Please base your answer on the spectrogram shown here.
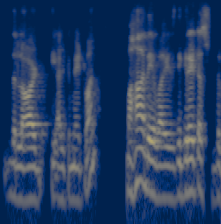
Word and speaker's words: Mahadeva: Some people might pronounce it Mahadeva. It's actually Mahadeva, the great Lord, the greatest of the Lords, you can say.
